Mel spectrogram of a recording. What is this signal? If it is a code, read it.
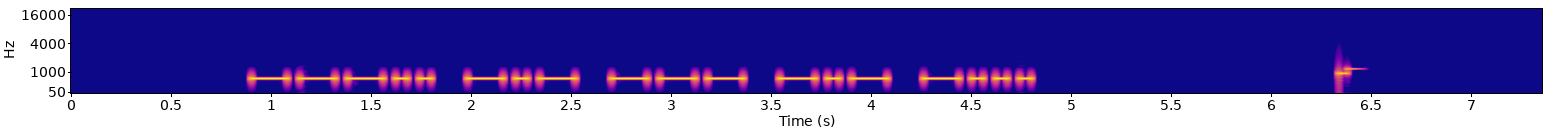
Morse code, heard as a keyed tone, about 20 wpm, 700 Hz. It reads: 8KOKB
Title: Code Groups - 5 Letter:Numbers - 20wpm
